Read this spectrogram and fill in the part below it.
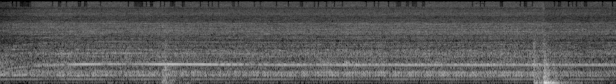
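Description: An electric mixer whips cream for a homemade chocolate cream pie, giving a steady, loud motor whir throughout, with two brief knocks against the bowl. No one speaks.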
